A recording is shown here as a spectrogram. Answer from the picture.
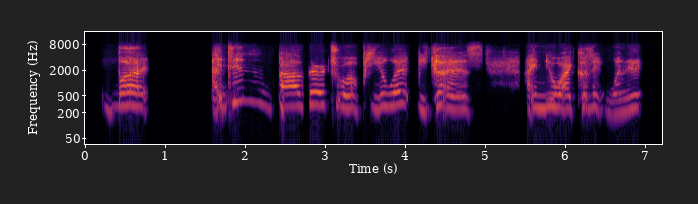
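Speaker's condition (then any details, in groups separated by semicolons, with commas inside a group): Cerebral palsy; tracheotomy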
